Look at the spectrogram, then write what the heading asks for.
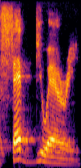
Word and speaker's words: February: Tem um R, viu? BRU. Mas não se pronuncia. Pronuncia February. February, certo?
